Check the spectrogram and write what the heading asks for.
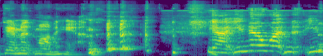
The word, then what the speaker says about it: Monaghan: that one hi everybody my name is spelth weird pronounced monahan i'm canadian but i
